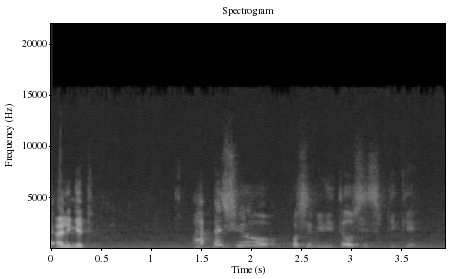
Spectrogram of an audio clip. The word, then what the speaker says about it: Alingete: Bah oui bon, Alingete, c'est ça. Maintenant j'ai bien prononcé. Alingete.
